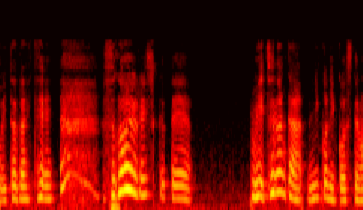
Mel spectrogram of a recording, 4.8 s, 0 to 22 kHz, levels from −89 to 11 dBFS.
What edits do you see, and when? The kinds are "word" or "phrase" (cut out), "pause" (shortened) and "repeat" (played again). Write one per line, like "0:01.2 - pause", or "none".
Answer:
none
